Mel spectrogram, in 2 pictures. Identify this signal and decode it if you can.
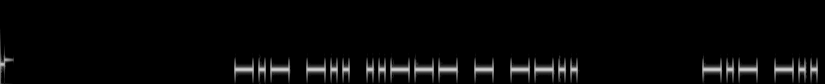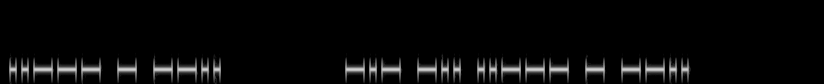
Morse code, heard as a keyed tone, about 21 wpm, 700 Hz. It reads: KD2TZ KD2TZ KD2TZ
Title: USA Call Signs - 5 Characters - Repeated 3x - 20wpm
